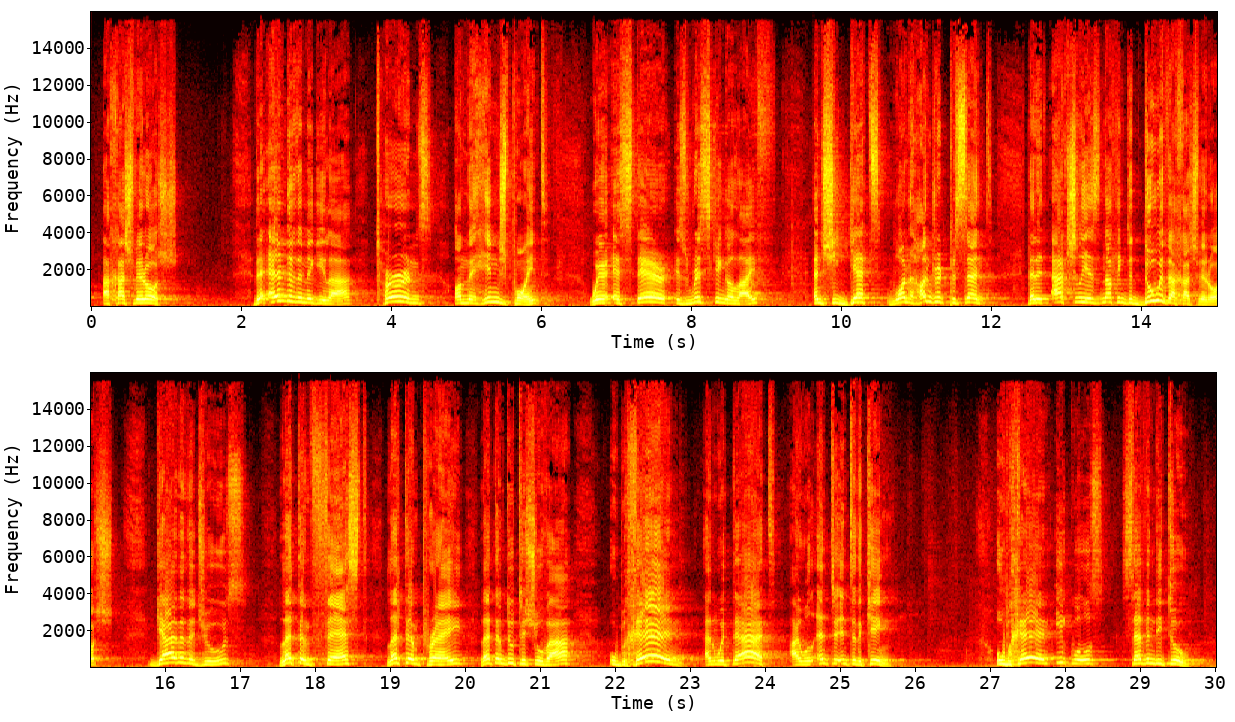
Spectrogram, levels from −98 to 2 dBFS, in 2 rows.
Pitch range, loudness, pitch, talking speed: 185-235 Hz, -13 LUFS, 210 Hz, 110 wpm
